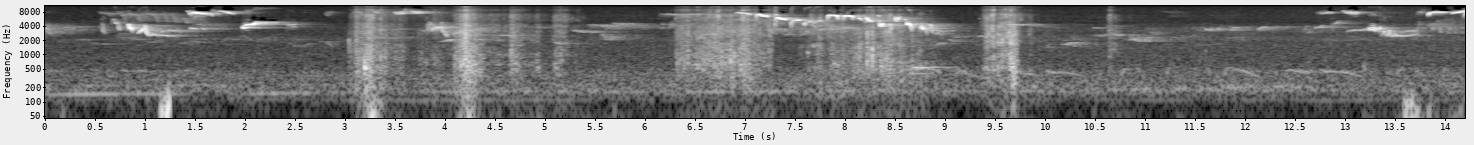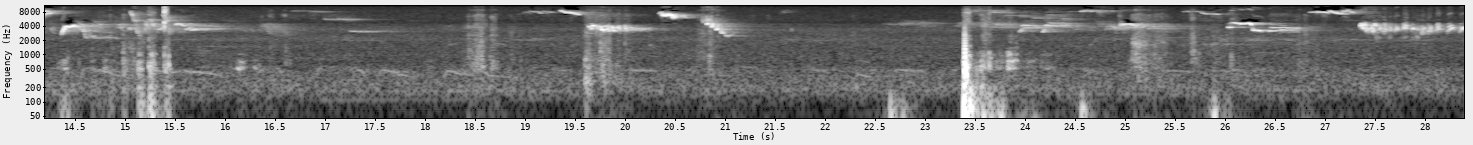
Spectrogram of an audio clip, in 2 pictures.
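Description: Small birds chirping and calling over and over in short high-pitched phrases, some sweeping up or down. A few bursts of noise and a sharp knock about 23 seconds in, the loudest single sound.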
